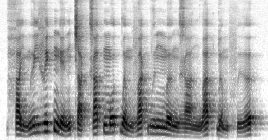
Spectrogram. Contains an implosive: yes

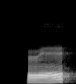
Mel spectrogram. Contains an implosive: no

